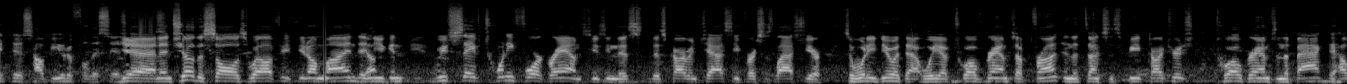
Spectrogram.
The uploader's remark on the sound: Live at the PGA Show in Orlando, where thousands have gathered to preview and purchase the newest golf equipment.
